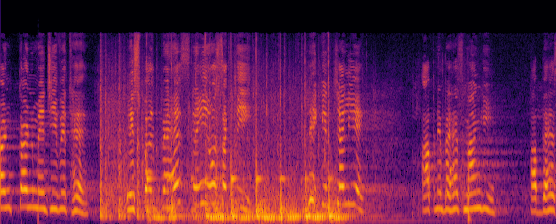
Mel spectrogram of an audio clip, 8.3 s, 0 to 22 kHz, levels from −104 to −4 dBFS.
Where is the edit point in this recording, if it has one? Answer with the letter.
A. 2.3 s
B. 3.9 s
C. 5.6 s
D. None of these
D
